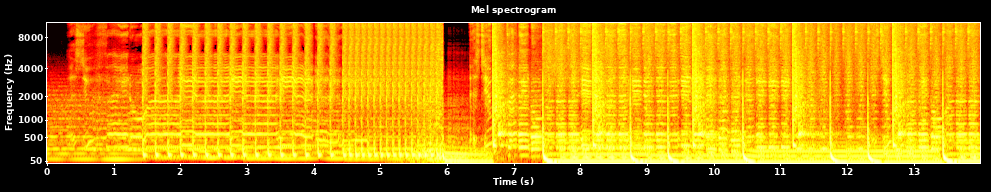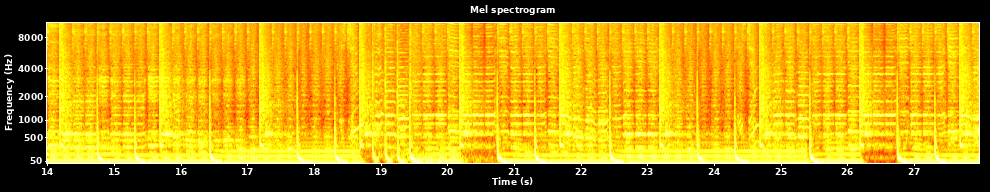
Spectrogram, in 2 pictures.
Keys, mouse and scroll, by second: 25.3 right click, 26.6-27.7 typing.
